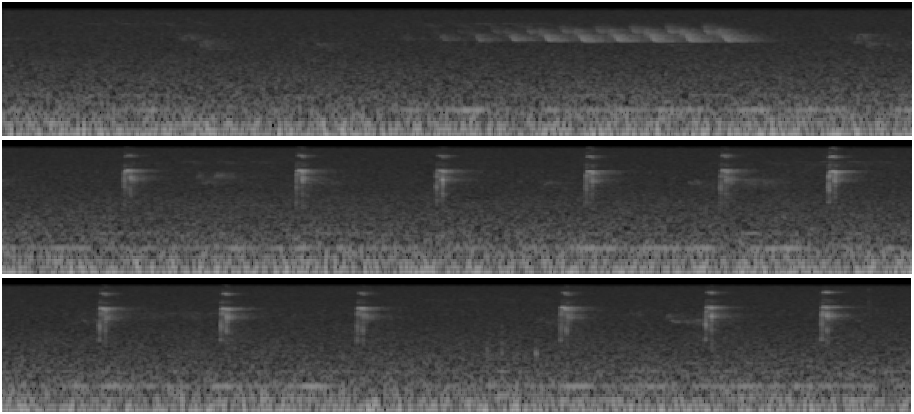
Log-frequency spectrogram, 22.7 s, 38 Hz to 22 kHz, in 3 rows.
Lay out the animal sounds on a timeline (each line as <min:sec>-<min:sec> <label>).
0:00.0-0:16.3 Red-eyed Vireo (Vireo olivaceus)
0:03.2-0:06.4 Ovenbird (Seiurus aurocapilla)
0:03.3-0:04.7 Blackburnian Warbler (Setophaga fusca)
0:08.4-0:08.9 Hairy Woodpecker (Dryobates villosus)
0:09.9-0:10.4 Hairy Woodpecker (Dryobates villosus)
0:11.1-0:11.5 Hairy Woodpecker (Dryobates villosus)
0:12.4-0:12.7 Hairy Woodpecker (Dryobates villosus)
0:13.4-0:13.8 Hairy Woodpecker (Dryobates villosus)
0:13.8-0:15.5 Blackburnian Warbler (Setophaga fusca)
0:14.4-0:14.8 Hairy Woodpecker (Dryobates villosus)
0:16.8-0:17.3 Hairy Woodpecker (Dryobates villosus)
0:18.0-0:18.4 Hairy Woodpecker (Dryobates villosus)
0:19.7-0:20.0 Hairy Woodpecker (Dryobates villosus)
0:20.9-0:21.3 Hairy Woodpecker (Dryobates villosus)
0:21.9-0:22.2 Hairy Woodpecker (Dryobates villosus)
